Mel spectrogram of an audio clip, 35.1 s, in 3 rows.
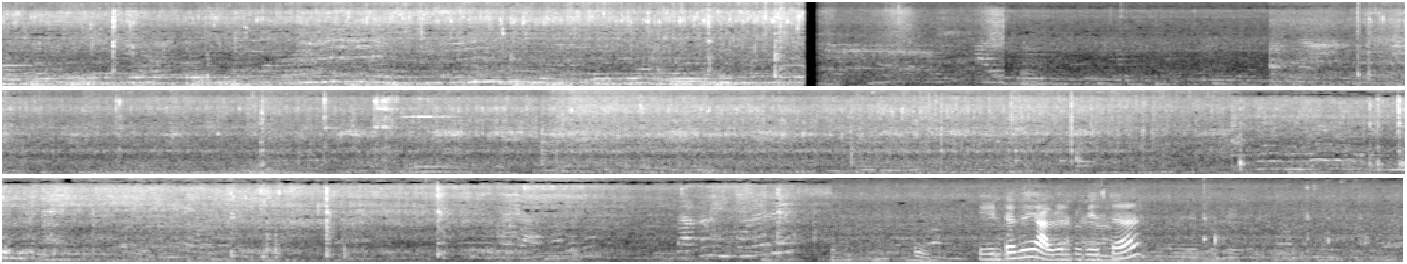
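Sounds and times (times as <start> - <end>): onions sizzling in pot: 0.0 - 9.6, 10.5 - 35.0
metal spoon stirring and clicking: 13.8 - 15.3, 23.0 - 24.2.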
